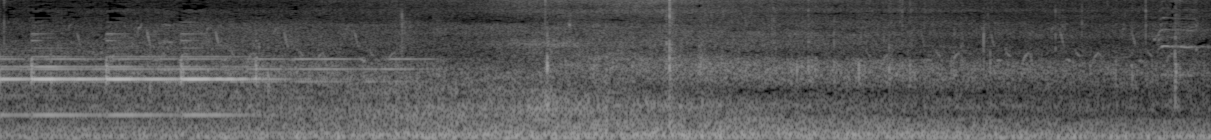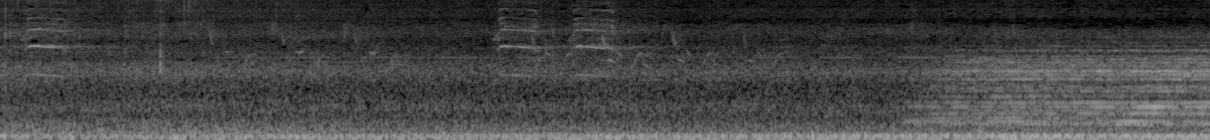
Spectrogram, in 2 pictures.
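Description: Approaching Norfolk Southern freight train: a low, steady rumble of the locomotives, with a bell ringing in quick, even strokes that stops about a second in. Near the end the lead locomotive's horn chord begins to sound and the rumble grows louder.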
